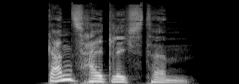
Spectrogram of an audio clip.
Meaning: strong dative masculine/neuter singular superlative degree of ganzheitlich
- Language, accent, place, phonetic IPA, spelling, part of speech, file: German, Germany, Berlin, [ˈɡant͡shaɪ̯tlɪçstəm], ganzheitlichstem, adjective, De-ganzheitlichstem.ogg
